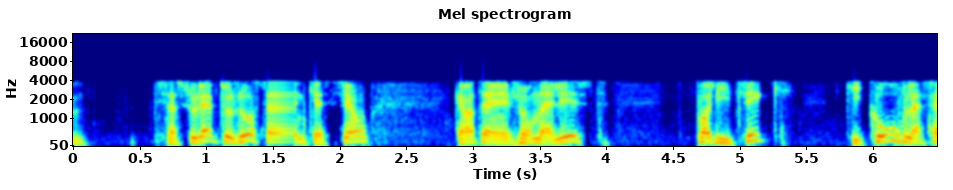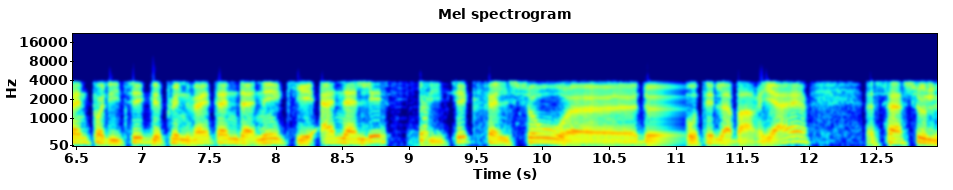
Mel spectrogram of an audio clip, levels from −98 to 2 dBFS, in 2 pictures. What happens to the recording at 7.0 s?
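Between 7.02 and 7.08 s, just after "couvre la scène politique" and before "une vingtaine d'années qui", the sound briefly turns into a held, slightly buzzy vowel-like tone. These are lost iLBC frames. The decoder filled the gap by repeating the last pitch cycle mixed with noise, which fits about 40 ms of missing audio, or two 20 ms frames. Normal speech returns almost immediately because each iLBC frame decodes on its own.

Around that moment the speech also sounds narrowband, a little rough and synthetic, with nothing above 4 kHz. That comes from the iLBC codec, whose damage is plainly audible here. It is a narrowband codec, which strips the high end, and it codes each frame's excitation independently at 15.2 kbps, which leaves the coarse, processed texture.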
